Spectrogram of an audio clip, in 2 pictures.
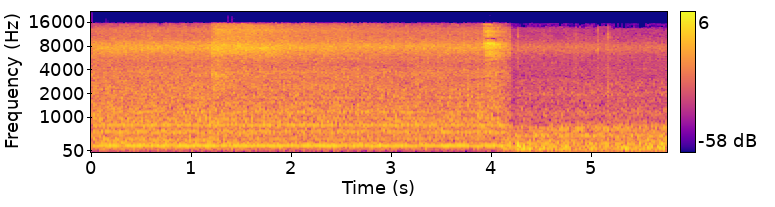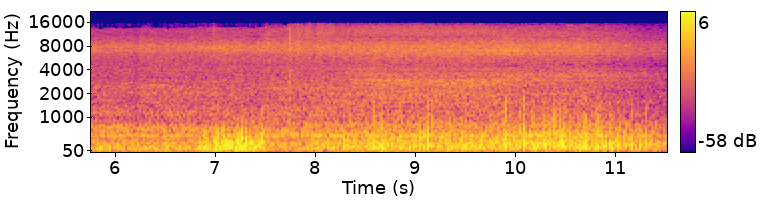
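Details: Perodua Alza after the noisy, burning-smelling AC compressor was removed, inspected and refitted: steady even whir from compressor and blower, no grinding or rattle, AC cooling; normal compressor operation.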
